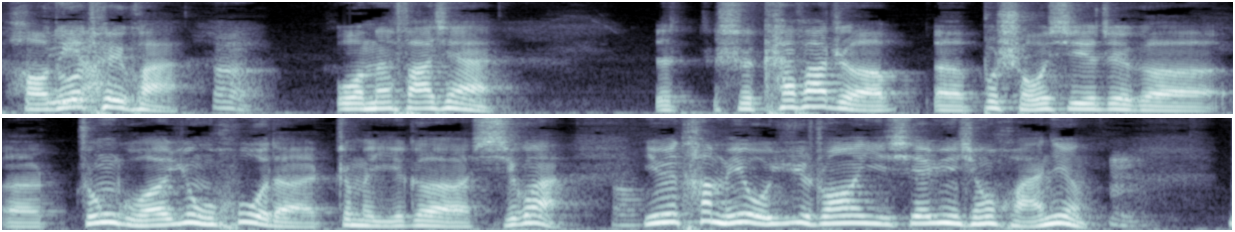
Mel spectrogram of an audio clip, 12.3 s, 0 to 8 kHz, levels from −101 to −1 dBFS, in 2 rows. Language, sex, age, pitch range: Chinese, male, 20-39, 120-170 Hz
